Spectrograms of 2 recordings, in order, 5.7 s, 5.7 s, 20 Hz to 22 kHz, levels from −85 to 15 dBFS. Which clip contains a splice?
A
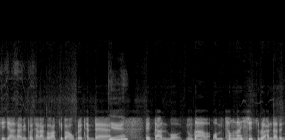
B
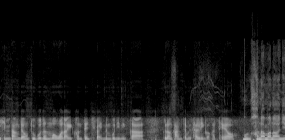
A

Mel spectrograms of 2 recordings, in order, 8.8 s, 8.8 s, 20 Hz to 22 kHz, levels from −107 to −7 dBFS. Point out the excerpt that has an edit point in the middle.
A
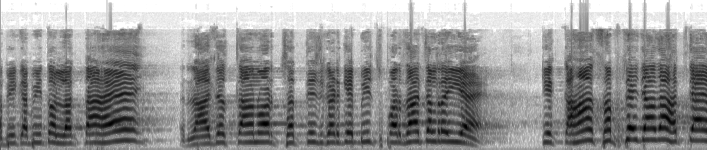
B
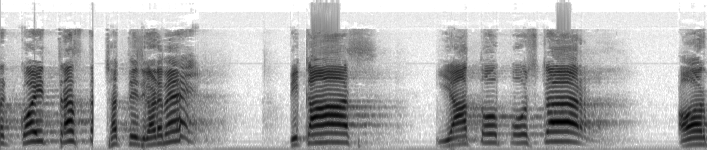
B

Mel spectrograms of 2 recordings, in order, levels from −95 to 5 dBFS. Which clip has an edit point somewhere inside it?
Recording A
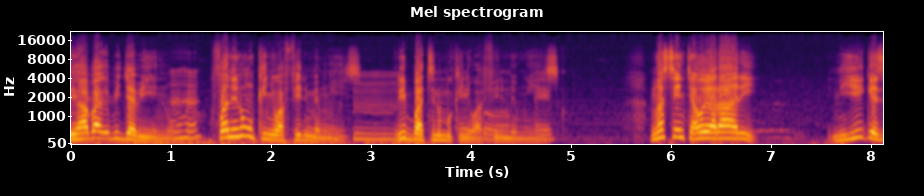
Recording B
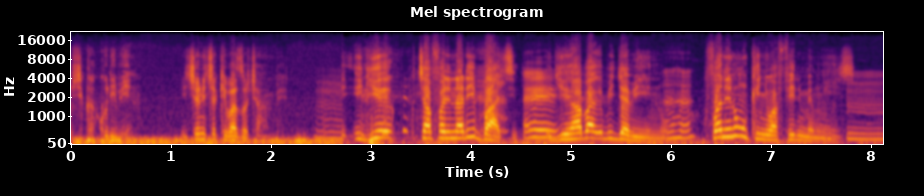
B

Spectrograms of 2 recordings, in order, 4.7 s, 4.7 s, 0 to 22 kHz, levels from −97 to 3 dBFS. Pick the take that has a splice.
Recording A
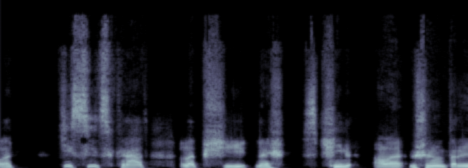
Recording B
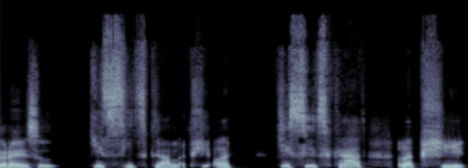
A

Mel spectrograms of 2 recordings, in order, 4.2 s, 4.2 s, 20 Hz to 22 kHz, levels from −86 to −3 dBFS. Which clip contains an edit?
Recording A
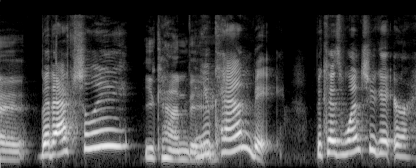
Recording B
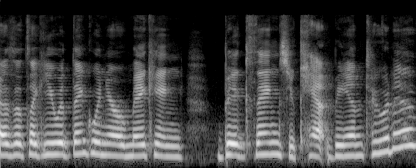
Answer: A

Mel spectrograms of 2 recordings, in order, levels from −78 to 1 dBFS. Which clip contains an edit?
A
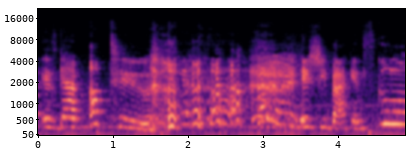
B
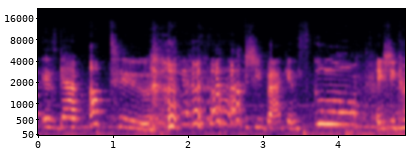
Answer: B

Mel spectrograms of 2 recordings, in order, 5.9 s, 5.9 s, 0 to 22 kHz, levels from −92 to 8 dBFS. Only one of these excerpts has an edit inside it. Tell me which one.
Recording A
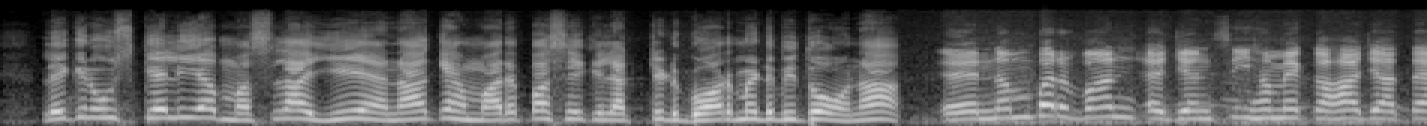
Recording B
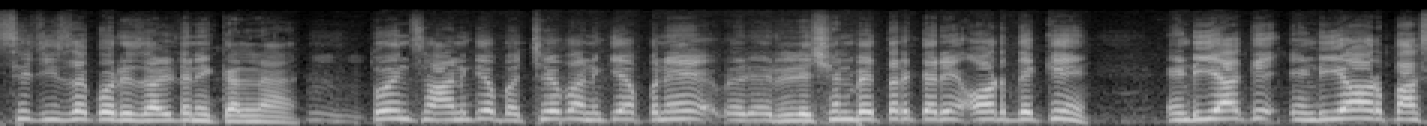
A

